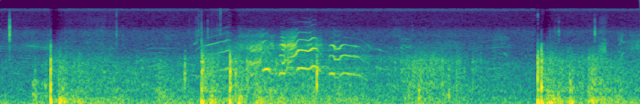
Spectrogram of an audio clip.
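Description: Aerial fireworks shells bursting: about four sharp bangs, the loudest near the end.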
